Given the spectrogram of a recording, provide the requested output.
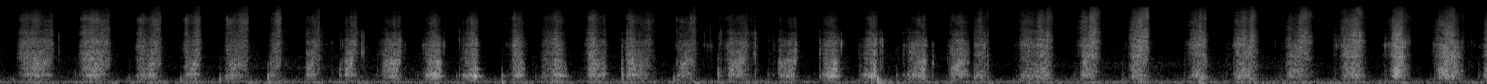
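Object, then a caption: Suede ankle boot. A gloved hand scrubs the upper of a hollow olive-green Burberry suede high-heel ankle boot, held upright on a towel for repair, with a white plastic-bristle suede brush. About 34 steady, rhythmic back-and-forth strokes produce dry, raspy brushing bursts, bright and airy with a papery midrange hiss, each fading quickly.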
